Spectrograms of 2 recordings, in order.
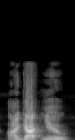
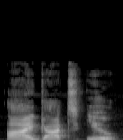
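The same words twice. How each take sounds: First: The phrase is said at a faster pace. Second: The phrase is said at a slower, careful pace. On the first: "A little bit faster" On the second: "perfect pronunciation"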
